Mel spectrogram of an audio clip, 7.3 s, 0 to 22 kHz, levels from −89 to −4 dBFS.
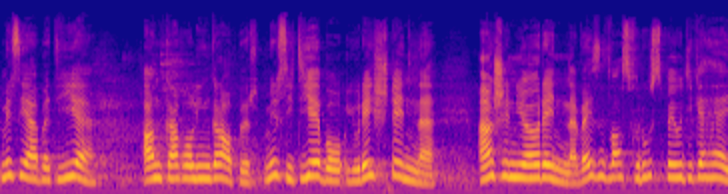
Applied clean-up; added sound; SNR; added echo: none; none; none; none.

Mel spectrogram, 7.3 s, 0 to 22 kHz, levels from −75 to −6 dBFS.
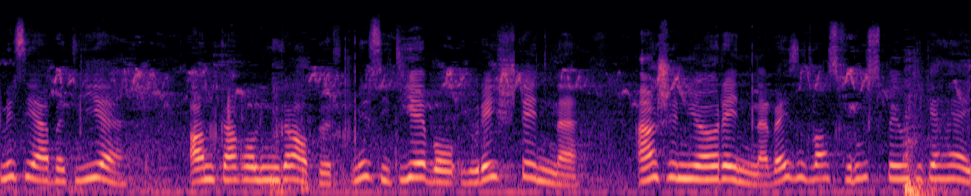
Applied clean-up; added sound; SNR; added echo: none; Chirp, tweet; 12 dB; none.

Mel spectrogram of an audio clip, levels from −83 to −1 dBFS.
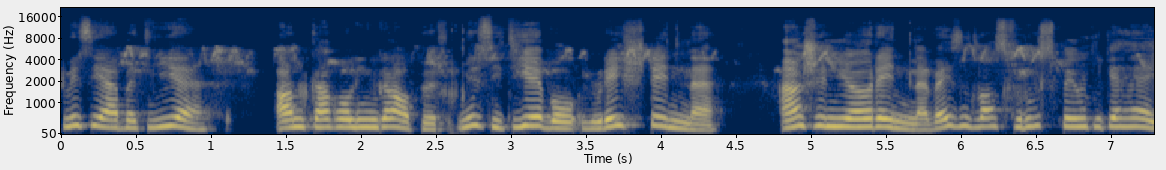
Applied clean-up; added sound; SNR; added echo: neural mask model Resemble Enhance denoiser.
